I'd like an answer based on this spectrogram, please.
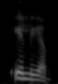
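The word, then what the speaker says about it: ileum: आपको बता देती हूँ, ये जो वर्ड है इलियम, इसकी स्पेलिंग को बहुत ध्यान से देख लीजिए, क्योंकि इसी प्रोनंसिएशन से मिलती जुलती एक और स्पेलिंग है ILIUM, उसके बारे में आप पढ़ेंगे जब आप बोन्स वाला चैप्टर पढ़ेंगे, लोकोमोशन एंड मूवमेंट। तो ये दोनों बहुत कंफ्यूजिंग है, प्रोनंसिएशन सेम है लेकिन स्पेलिंग में थोड़ा सा डिफरेंस है।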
